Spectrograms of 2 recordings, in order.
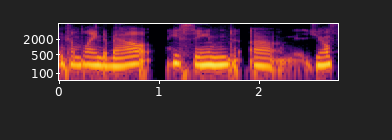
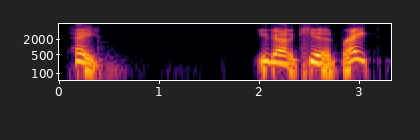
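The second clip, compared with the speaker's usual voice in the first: animated, swooping put-on man's voice; 3 semitones higher than usual. Retelling what a man she had never talked to asked her, doing his voice. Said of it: "So I'll do a little bit of the voice".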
